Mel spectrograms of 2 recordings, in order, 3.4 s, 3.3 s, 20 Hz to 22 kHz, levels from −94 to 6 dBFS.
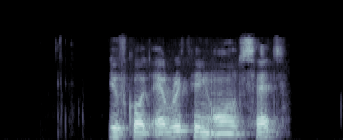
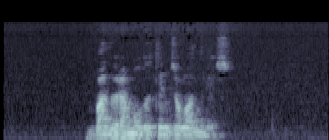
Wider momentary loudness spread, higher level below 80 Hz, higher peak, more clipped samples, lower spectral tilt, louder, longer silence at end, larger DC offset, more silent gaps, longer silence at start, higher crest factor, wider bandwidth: second, 7 LU vs 13 LU; second, -64 dBFS vs -50 dBFS; first, -2 dBFS vs -6 dBFS; neither; second, -4.5 dB/octave vs -7.5 dB/octave; first, -16 LUFS vs -21 LUFS; second, 0.6 s vs 1 s; neither; neither; first, 1.1 s vs 0.85 s; about the same, 16 dB vs 18 dB; second, 7.6 kHz vs 11.5 kHz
